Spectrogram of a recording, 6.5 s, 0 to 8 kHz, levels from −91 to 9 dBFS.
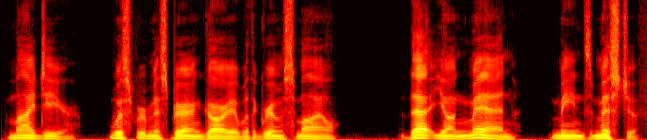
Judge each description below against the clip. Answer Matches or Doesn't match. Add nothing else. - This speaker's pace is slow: Matches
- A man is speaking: Matches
